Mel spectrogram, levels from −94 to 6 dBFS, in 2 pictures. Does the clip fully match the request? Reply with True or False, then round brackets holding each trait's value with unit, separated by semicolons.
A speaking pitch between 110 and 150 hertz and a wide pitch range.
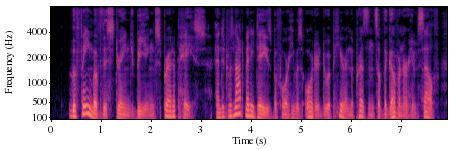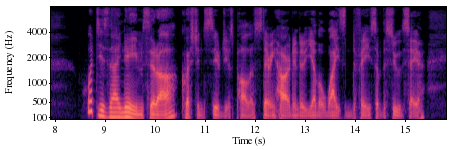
False (90 Hz; 6.9 semitones)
